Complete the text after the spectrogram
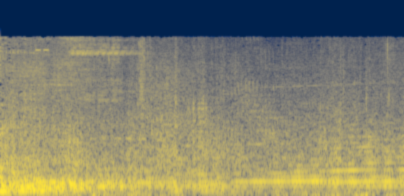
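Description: Water splashes under motorbike wheels.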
